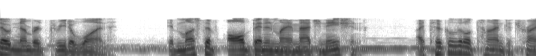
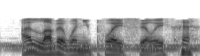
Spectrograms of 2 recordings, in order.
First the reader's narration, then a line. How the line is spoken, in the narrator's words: said Megan, laughing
